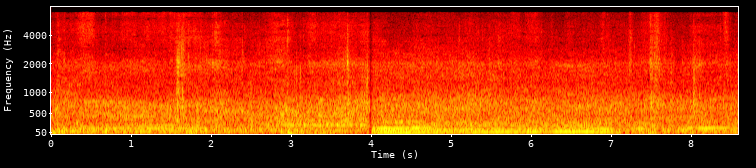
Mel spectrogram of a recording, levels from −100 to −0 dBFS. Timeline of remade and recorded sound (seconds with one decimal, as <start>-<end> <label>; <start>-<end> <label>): 0.0-2.9 recorded; 2.9-3.5 remade; 3.5-3.9 recorded; 3.9-4.5 remade; 4.5-8.6 recorded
